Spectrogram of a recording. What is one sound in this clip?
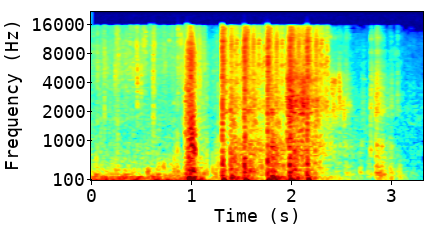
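A pistol fires several sharp shots in quick succession.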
